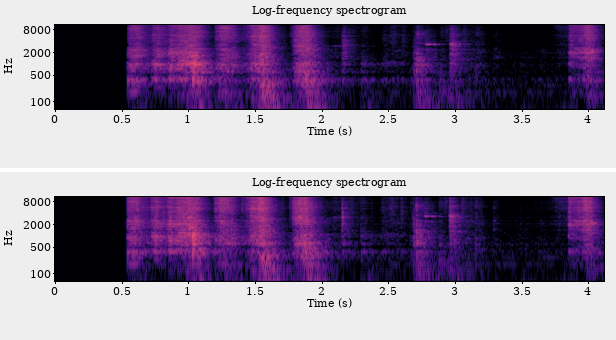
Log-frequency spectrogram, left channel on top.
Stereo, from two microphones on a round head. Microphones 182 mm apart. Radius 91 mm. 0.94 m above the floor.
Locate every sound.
0.5 s tearing paper: 70° right (ahead or behind), 1.5 m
